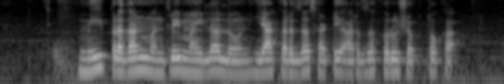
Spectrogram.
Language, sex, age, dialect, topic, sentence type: Marathi, male, 18-24, Standard Marathi, banking, question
